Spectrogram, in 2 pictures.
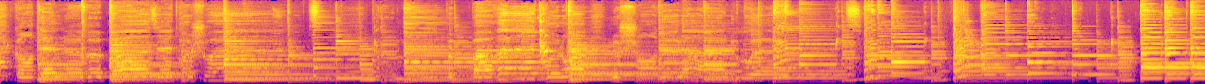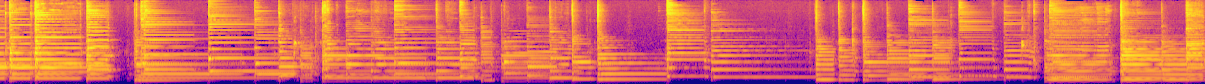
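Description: Solo acoustic guitar playing a slow instrumental passage, single notes and chords ringing out one after another, briefly softer about three-quarters of the way through.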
